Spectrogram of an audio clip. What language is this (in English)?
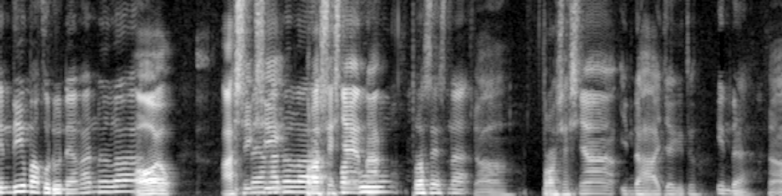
Indonesian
